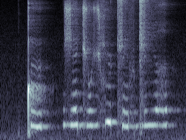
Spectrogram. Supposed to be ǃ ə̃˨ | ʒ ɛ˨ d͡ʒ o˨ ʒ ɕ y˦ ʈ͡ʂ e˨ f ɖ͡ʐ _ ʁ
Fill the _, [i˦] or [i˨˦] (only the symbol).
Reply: i˦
